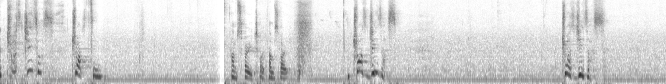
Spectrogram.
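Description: A man preaches with animation through a microphone, in bursts with pauses.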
